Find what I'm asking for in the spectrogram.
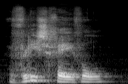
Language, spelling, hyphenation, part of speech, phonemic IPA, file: Dutch, vliesgevel, vlies‧ge‧vel, noun, /ˈvlisˌxeː.vəl/, Nl-vliesgevel.ogg
- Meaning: curtain wall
